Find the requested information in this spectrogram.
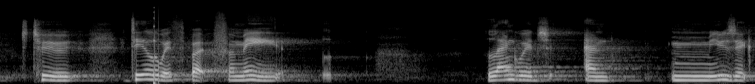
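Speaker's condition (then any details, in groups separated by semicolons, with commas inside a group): Stutter; stutter since childhood, much therapy incl. smooth speech technique, singing as treatment when younger; age 28, still stutters, dread of public speaking, fluent only when singing; hesitates before names, proper nouns worst, avoids st combination, last-minute word substitution; prolonged sounds, blocks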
